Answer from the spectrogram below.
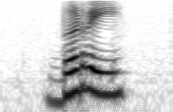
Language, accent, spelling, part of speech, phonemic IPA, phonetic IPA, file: Armenian, Eastern Armenian, բռի, adjective, /bəˈri/, [bərí], Hy-բռի.ogg
- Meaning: crude, rude, uncouth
